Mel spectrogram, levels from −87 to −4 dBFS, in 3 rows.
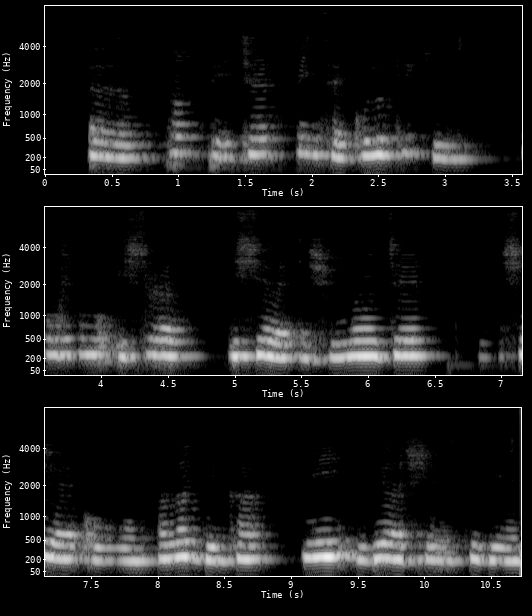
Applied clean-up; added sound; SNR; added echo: neural mask model DeepFilterNet 3.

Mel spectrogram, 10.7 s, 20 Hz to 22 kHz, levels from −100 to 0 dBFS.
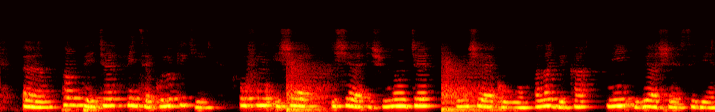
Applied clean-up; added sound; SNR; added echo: classical method WPE with log-MMSE.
